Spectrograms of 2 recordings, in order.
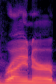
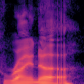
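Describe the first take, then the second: First: The final R is clearly pronounced. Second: The final R is soft and dropped. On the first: The speaker calls it wrong. "I say Reiner" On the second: The speaker calls it right. "it's like Raina"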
